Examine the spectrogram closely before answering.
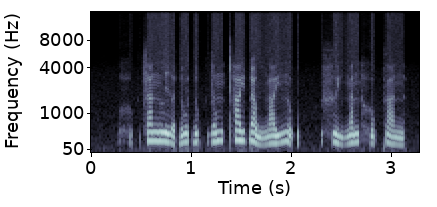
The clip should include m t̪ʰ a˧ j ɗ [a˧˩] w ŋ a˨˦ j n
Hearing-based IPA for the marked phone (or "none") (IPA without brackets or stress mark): a˧˩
